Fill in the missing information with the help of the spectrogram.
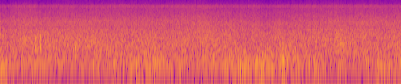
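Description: Steady roar of the Aagaya Gangai waterfall, a tall cascade plunging onto rocks and throwing heavy spray into the air.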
